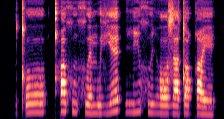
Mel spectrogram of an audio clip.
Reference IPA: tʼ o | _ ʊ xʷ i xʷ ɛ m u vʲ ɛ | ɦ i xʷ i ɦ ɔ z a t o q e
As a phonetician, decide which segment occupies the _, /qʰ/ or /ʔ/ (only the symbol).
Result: qʰ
